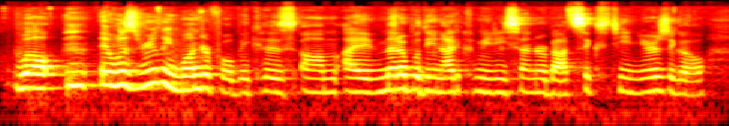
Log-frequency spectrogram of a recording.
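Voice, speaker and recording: Moving at a fairly quick pace, a woman with a Spanish accent speaks at a fairly high pitch with fairly even intonation. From Mexico. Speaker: arts program director, violin teacher. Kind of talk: interview. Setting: radio studio. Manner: hesitant, many fillers.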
